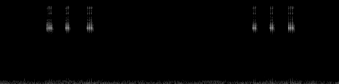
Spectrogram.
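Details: A face-flattened cricket, commonly heard in the lowlands of western Japan, sings short, high, metallic chirps in groups of three, with a long pause between groups.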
